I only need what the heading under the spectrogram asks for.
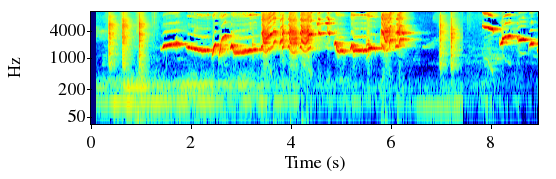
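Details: Magpie-robin song played as a lure to make a silent bird answer: a few sharp clicks, then a long run of loud whistled, slurred phrases with quick buzzy trills, pausing briefly before more high whistles.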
